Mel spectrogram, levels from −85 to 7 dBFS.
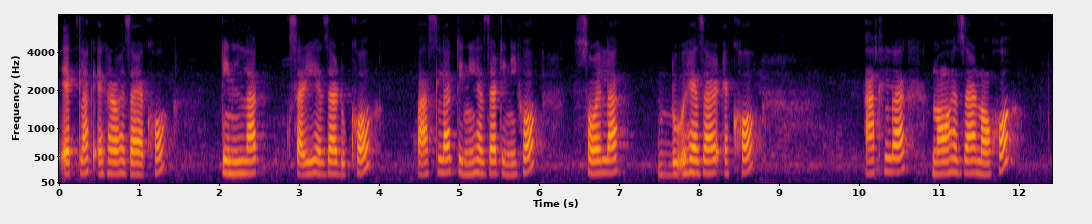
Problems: constant background noise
